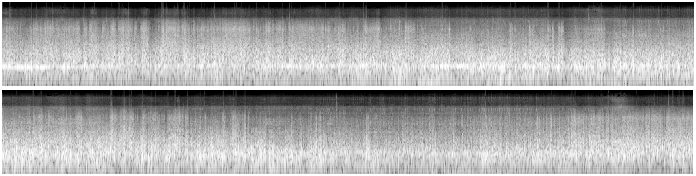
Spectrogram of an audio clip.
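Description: Wind rushing over the microphone of a camera on a moving motorcycle, over the steady hum of its engine; the engine note is plainest in the first half and sinks under the wind later.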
